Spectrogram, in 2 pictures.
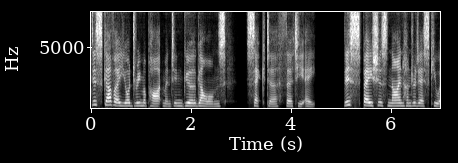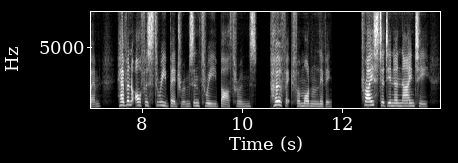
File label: narration audio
